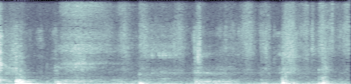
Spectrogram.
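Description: Near silence, with a soft low thump early on and a few faint rubbing sounds of hands handling a ball of soft dough on a floured counter.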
